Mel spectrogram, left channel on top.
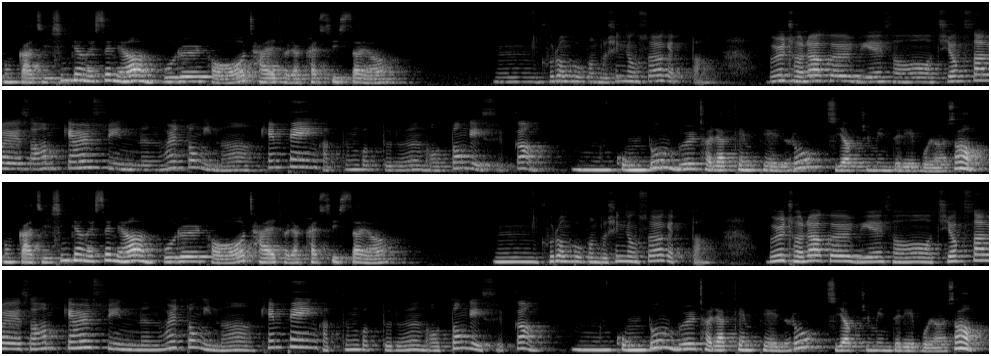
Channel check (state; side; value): normal; both; correlation 0.87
